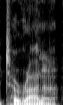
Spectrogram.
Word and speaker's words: Toronto: I try to pronounce the T's now because since I moved out here, I realize we only say Tirana.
